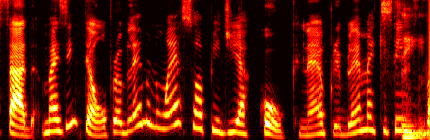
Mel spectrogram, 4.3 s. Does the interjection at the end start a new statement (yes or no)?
no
